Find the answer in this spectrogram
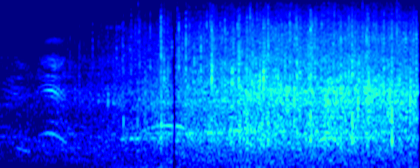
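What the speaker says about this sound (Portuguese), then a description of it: "Agora suas palmas estão ficando um pouco fraquinhas" Congregation at a sermon breaks into sustained applause, building from quiet to a full, dense clatter of many hands that holds steady.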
